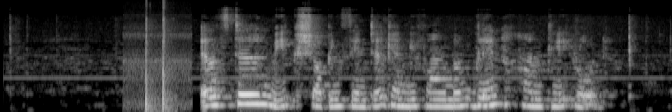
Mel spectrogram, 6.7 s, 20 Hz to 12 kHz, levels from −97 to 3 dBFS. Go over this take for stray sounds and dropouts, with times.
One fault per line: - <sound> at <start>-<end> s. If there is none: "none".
- thud at 1.4-1.8 s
